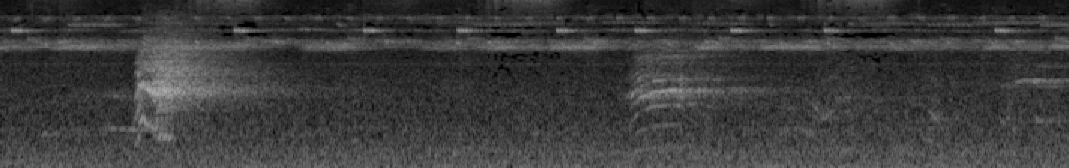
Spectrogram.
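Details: Wild eclectus parrots, Cape York rainforest, Australia: a loud harsh screech early on, later a rough stuttering series of notes, all over a persistent high insect hum.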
